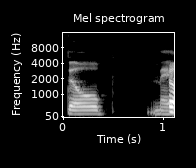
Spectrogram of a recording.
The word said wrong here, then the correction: Maher: Bill Maher. – Bill Maher. – Oh yeah, I don't know how to say his name my whole life.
